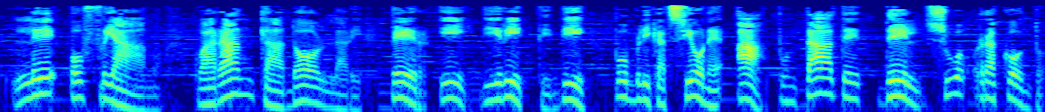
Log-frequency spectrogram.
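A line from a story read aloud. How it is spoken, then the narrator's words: Slow deliberate speech. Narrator (Italian): Teresa pronunciava lentamente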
